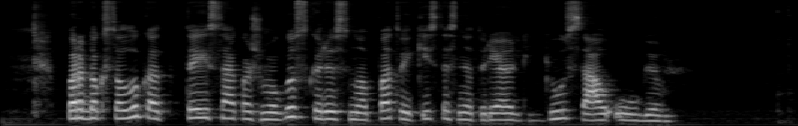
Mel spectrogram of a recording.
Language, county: Lithuanian, Vilnius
